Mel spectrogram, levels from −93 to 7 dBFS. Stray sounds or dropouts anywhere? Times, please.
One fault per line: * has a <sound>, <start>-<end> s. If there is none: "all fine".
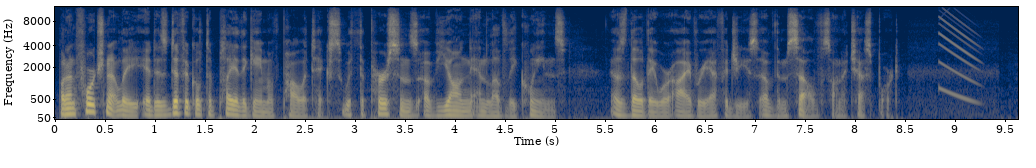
* has a chirp, 8.8-9.3 s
